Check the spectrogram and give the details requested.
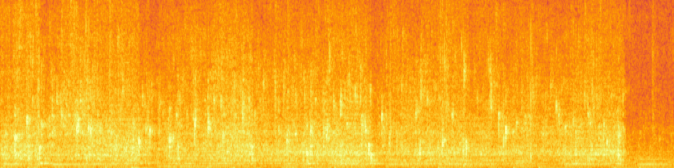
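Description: Pieces of wet, marinated tofu sizzling and crackling in hot frying oil in a pan as more are dropped in. The crackle turns quieter near the end.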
